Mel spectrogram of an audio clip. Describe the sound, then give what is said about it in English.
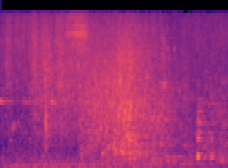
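Water splashes and trickles across floor tiles while a brush scrubs the tiles with a steady hissing rasp, a few sharper splashes standing out. No voices. “We hear sounds off-screen of water being splashed and then a brush scrubbing the tiles.”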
